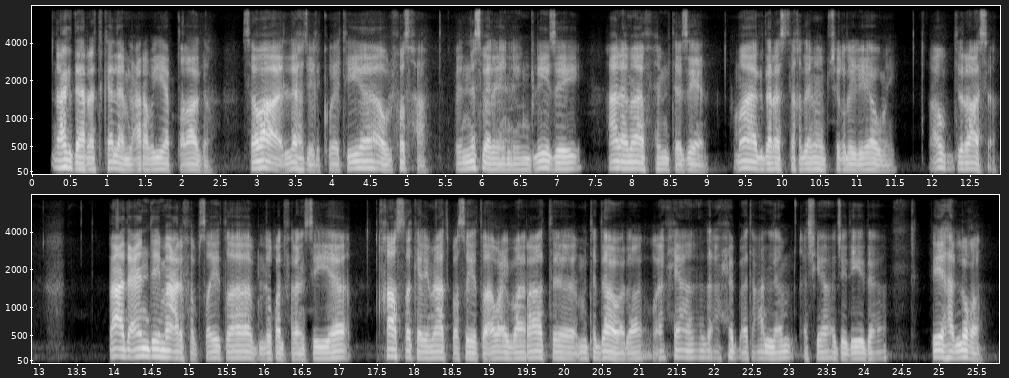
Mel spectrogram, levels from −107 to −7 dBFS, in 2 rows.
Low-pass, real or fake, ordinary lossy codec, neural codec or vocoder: 7.2 kHz; fake; none; vocoder, 24 kHz, 100 mel bands, Vocos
